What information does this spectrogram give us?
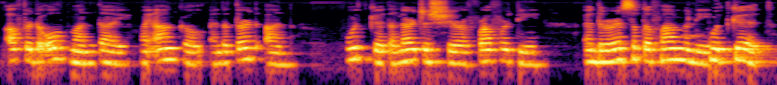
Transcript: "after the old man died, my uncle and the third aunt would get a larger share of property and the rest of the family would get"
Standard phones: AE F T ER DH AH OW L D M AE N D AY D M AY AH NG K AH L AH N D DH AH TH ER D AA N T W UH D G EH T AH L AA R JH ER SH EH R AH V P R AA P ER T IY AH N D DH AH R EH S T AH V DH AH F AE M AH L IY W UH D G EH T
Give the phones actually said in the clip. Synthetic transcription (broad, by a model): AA F T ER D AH OW L D M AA N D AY M AY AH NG K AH L AH N D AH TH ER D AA N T W UH D G EH T AH L AA R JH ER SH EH R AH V P R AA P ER T IY AH N D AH R EH S T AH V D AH F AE M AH L IY W UH D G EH T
